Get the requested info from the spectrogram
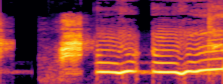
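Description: Pitched, voice-like calls: a short harsh one about half a second in, then held notes with a dip in pitch near the end.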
